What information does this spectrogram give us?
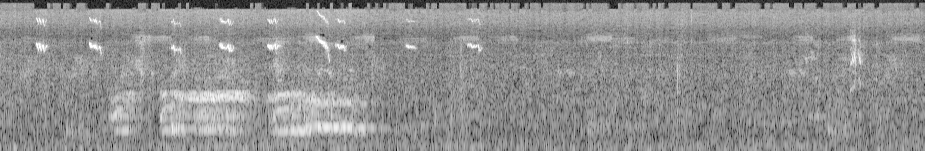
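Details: Sooty chat chick at the nest, calling as it hears its mother bringing food: a harsh, raspy burst of noisy calls lasting about two seconds, with thin, high chirps repeated before and after against faint background hiss.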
